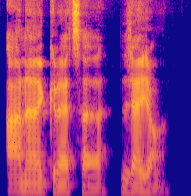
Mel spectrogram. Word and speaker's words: Anna Greta Leijon: And this led to the resignation of the Minister of Justice, Anna Greta Leijon.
